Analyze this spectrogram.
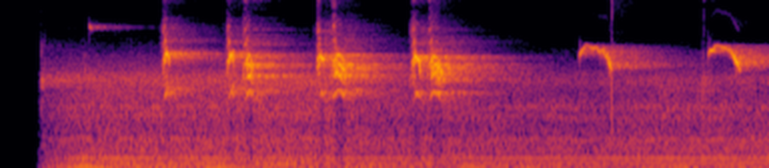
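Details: Long-tailed shrike, a singing cendet from Madura, mimicking other birds: scattered sharp chirps followed by two clear down-slurred whistles, with a steady low hum beneath.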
